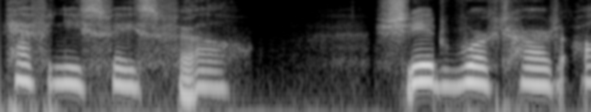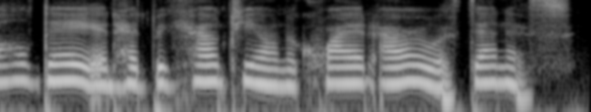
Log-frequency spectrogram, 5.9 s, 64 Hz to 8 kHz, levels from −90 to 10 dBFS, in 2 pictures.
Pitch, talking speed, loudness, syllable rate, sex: 215 Hz, 195 wpm, -19 LUFS, 4.6 syllables/s, female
